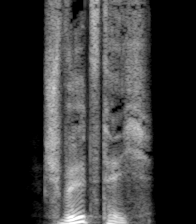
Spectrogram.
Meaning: 1. pompous 2. bombastic, grandiloquent 3. swollen
- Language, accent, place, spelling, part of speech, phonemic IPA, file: German, Germany, Berlin, schwülstig, adjective, /ˈʃvʏlstɪç/, De-schwülstig.ogg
